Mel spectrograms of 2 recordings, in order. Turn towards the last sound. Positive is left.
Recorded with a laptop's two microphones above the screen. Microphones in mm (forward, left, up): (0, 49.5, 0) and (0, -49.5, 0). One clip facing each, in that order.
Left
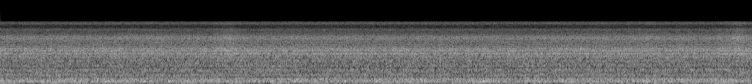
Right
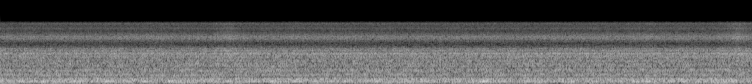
turn(degrees=-20)  # may be behind; listen again after turning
